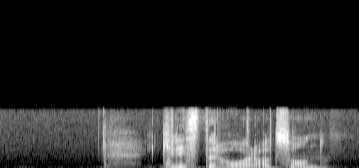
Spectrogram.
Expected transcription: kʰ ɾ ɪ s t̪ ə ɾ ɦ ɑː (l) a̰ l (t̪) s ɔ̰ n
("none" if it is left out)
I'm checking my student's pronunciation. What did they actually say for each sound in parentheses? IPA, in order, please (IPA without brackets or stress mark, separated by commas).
ɾ, d̪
